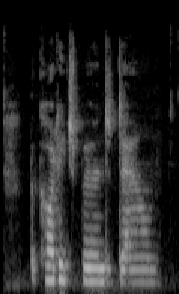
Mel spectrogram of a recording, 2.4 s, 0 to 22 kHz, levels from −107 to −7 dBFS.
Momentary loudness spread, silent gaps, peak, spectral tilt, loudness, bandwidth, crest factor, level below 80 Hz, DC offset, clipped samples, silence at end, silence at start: 16 LU; none; -26 dBFS; -4.5 dB/octave; -43 LUFS; 14.5 kHz; 20 dB; -84 dBFS; under 0.1%; under 0.1%; 0.3 s; 0.05 s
